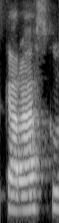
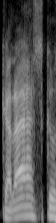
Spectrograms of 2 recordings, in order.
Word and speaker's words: Carrasco: say that right Elaine did I get the Spanish lingo there you're very close you're very close okay give me a correction so I have it right it's Carrasco 67. Carrasco 67 there we go uh Elaine is with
